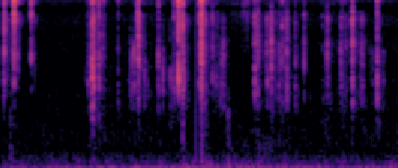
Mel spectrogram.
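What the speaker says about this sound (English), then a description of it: "And now it's ratcheting the other way." Rapid plastic clicks from a LEGO ratchet wrench turning a LEGO nut and bolt, a steady run of light, close ticks with a few sharper snaps, heard alone.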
